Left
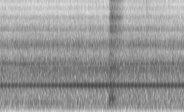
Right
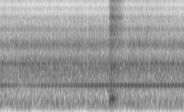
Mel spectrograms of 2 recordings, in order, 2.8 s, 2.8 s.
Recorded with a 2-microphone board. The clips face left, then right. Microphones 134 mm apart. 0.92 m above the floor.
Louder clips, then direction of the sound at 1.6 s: Left 3 dB; 30° left (ahead or behind).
